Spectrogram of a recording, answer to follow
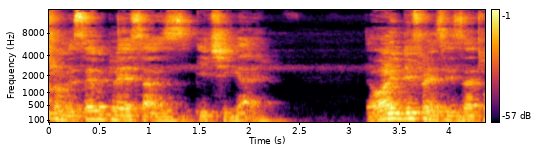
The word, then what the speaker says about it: ikigai: And today we're going to be talking about a very interesting concept called Ichigai.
